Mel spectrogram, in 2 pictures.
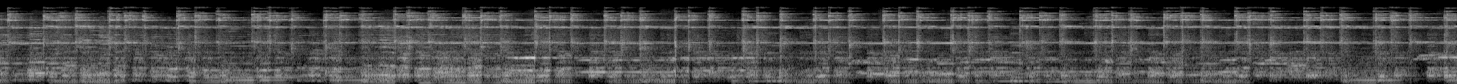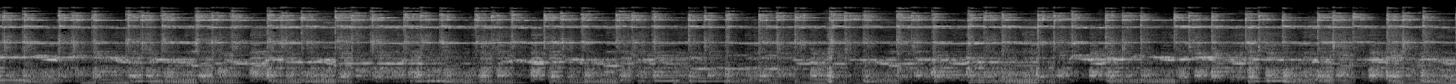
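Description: Zills (belly-dance finger cymbals) struck in a steady, repeating Longa pattern, each strike ringing, over background music with a melody.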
